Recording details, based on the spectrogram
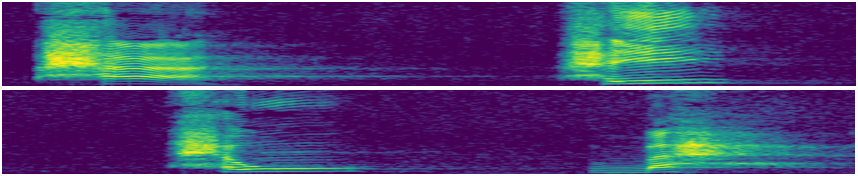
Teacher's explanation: huruf ha dikeluarkan dari tengah-tengah tenggorokan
